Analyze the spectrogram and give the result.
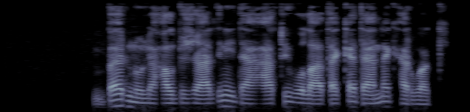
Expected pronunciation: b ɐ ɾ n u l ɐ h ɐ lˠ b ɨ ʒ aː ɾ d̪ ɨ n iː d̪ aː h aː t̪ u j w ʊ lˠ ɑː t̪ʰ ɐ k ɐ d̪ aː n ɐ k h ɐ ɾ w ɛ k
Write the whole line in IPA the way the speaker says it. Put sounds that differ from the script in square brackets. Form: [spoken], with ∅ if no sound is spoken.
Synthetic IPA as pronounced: b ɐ ɾ n u l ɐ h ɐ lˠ b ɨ ʒ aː ɾ d̪ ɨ n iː d̪ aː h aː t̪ u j w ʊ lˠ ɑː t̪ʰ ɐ k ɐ d̪ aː n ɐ k h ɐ ɾ w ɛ k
